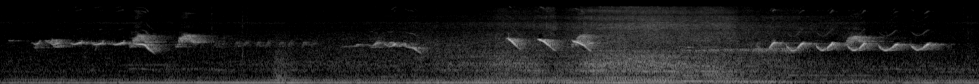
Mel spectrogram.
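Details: Iora trained for decoy use calls in quick rippling chirp series and down-slurred notes, with a burst of noisy background mid-way before a closing run of wavy repeated chirps.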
